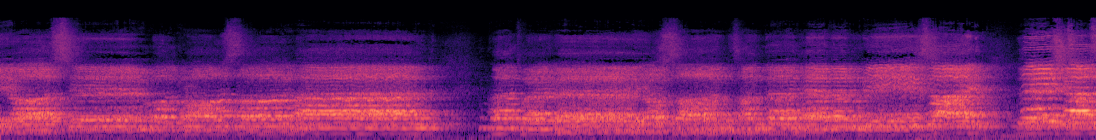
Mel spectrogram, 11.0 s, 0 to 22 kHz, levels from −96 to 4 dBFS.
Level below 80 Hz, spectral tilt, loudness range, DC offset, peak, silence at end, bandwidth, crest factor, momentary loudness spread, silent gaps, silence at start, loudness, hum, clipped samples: -62 dBFS; -3.5 dB/octave; 2 LU; under 0.1%; -6 dBFS; 0 s; 13.5 kHz; 20 dB; 8 LU; none; 0 s; -26 LUFS; none; under 0.1%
